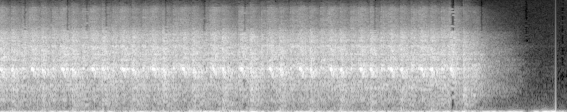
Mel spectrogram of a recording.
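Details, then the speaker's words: Loaded Honda Africa Twin that won't start; choke tried and spark confirmed. The starter spins in quick, even pulses of about three a second and it never fires. Crank no-start; owner suspects a failed fuel pump, which was then replaced. "So I already kind of know what the problem is because, you know, reading some of the Facebook posts that I've seen, they talk about how the fuel pump kind of goes out and you may not even know it."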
